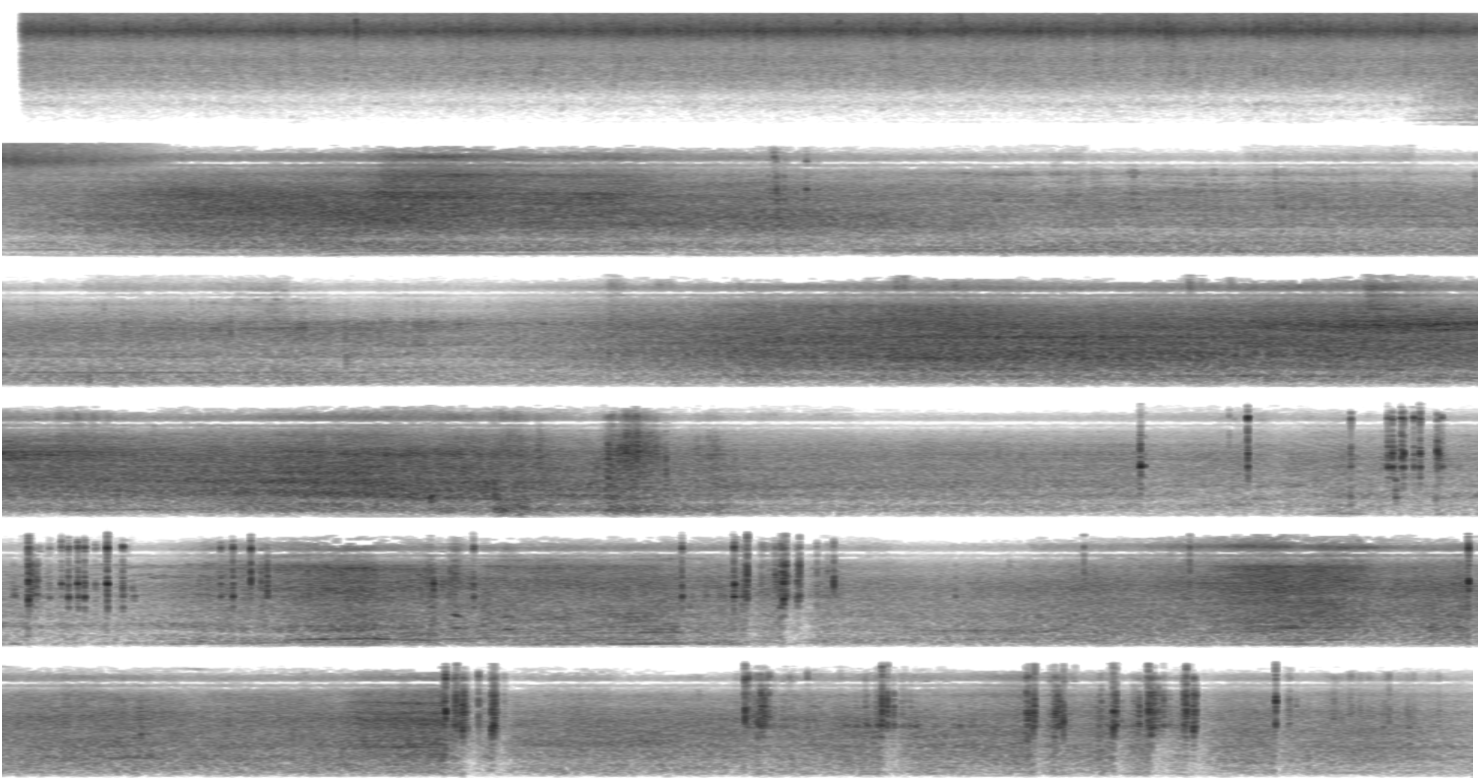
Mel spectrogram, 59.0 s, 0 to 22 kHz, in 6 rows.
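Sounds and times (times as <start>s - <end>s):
water wheel splashing: 0.1s - 13.8s
road traffic passing: 0.1s - 59.0s
lorry passing: 9.4s - 14.4s.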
